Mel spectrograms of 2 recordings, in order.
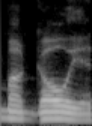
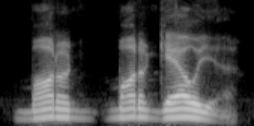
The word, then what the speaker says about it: Monongalia: So it says he was arrested in was it Monongalia, or how is it pronounced? I keep saying Mongolia, don't I?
